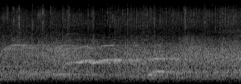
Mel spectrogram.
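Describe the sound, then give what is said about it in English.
Steady applause from a crowd at North Boulevard for the mothers on Mother's Day, a dense wash of many hands clapping at an even loudness for a few seconds, with no voices standing out above it. “Give the mothers a round of applause.”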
